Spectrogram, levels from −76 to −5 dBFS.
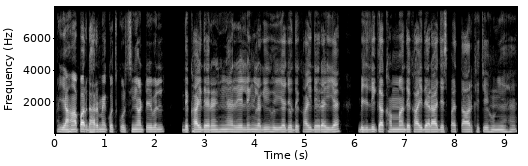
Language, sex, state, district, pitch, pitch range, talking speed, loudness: Hindi, male, Uttarakhand, Uttarkashi, 125 Hz, 125-130 Hz, 210 wpm, -20 LUFS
